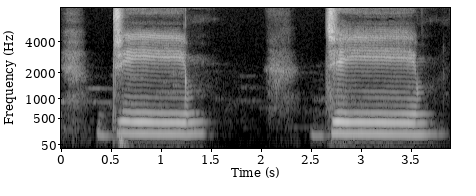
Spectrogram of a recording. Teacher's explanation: زبان کے درمیان کو درمیان تالو سے لگا کر باریک آواز میں ادا کریں گے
